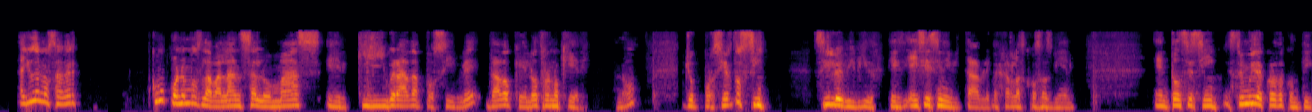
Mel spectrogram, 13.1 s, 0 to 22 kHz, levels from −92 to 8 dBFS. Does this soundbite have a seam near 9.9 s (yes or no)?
yes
